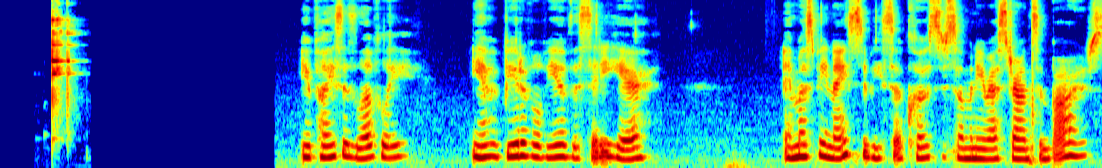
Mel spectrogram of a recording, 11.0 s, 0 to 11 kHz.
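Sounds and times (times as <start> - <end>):
drinking glasses clinking in a toast: 0.5 - 0.9
speech: 3.0 - 6.5, 7.8 - 11.0.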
